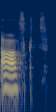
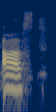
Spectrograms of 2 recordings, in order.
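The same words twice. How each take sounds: First: The k sound is clearly pronounced in the word. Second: The k sound is dropped from the word. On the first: "not asked" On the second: "بيحذفوا الكي sound بتصير she asked okay asked"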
